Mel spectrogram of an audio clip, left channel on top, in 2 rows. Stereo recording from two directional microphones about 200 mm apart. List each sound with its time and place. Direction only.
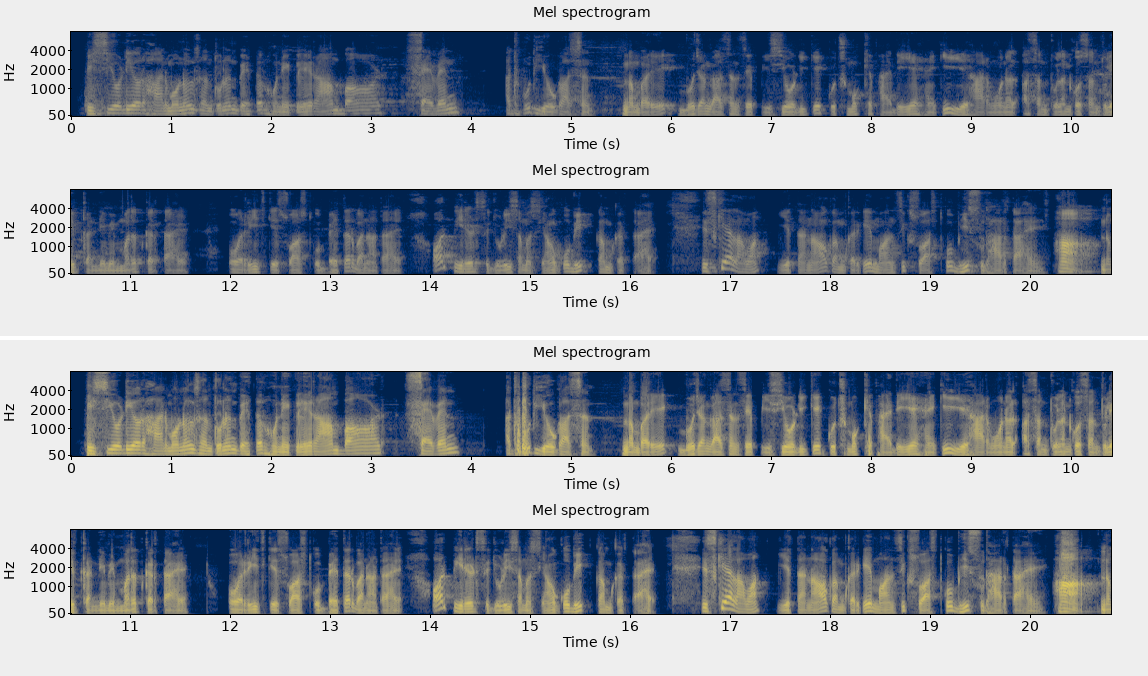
0.2 s speech: 35° right (ahead or behind)
10.7 s speech: 20° right (ahead or behind)
19.5 s speech: 20° right (ahead or behind)
20.2 s speech: 35° right (ahead or behind)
